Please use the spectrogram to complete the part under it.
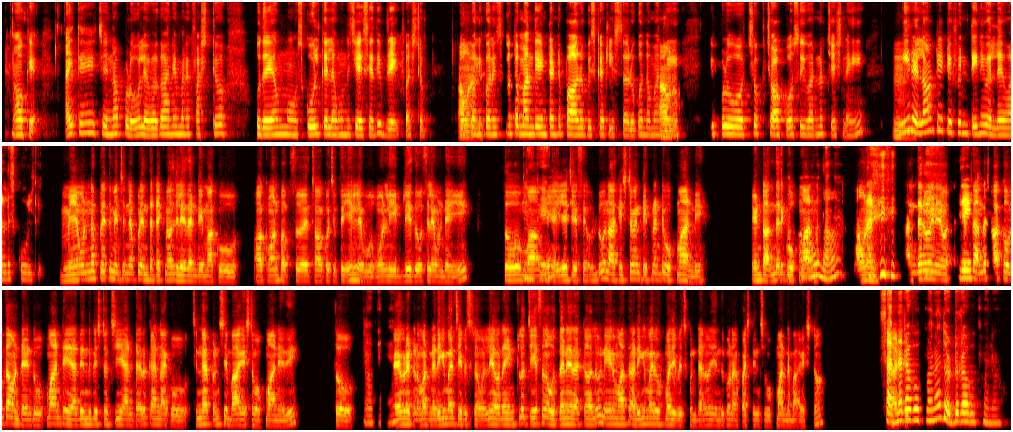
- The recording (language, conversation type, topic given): Telugu, podcast, మీ చిన్నప్పట్లో మీకు అత్యంత ఇష్టమైన వంటకం ఏది?
- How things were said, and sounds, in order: other background noise; tapping; in English: "ఫస్ట్"; in English: "బ్రేక్‌ఫాస్ట్. సో"; in English: "బిస్కెట్‌లిస్తారు"; in English: "చుక్ చాకోస్"; in English: "టిఫిన్"; in English: "టెక్నాలజీ"; in English: "కార్న్‌పఫ్స్, చాకోచిప్స్"; in English: "ఓన్లీ"; in English: "సో"; in English: "మమ్మీ"; in English: "టిఫిన్"; chuckle; in English: "గ్రేట్"; in English: "షాక్"; in English: "సో ఫేవరైట్"; in Tamil: "ఉప్మా"; in English: "ఫస్ట్"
